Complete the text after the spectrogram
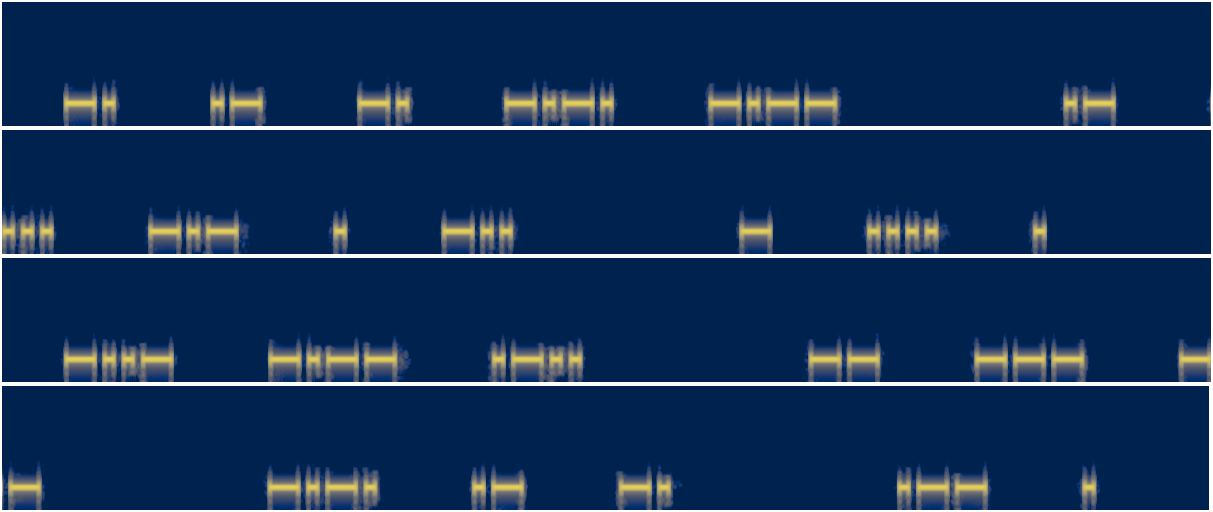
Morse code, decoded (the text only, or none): NANCY ASKED THE XYL MOM CAN WE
